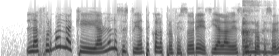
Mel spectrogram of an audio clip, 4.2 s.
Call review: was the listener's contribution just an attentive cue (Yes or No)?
Yes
